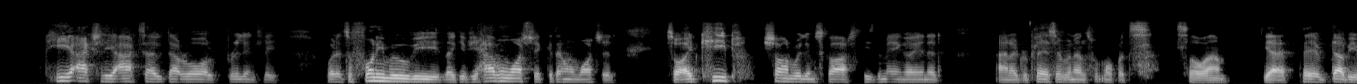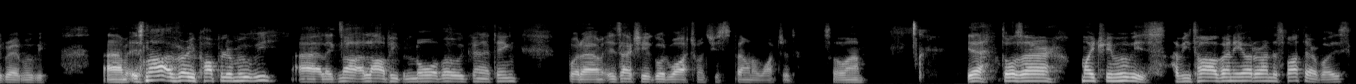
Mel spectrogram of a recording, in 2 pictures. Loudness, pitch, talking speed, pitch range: -22 LUFS, 130 Hz, 230 wpm, 115-155 Hz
